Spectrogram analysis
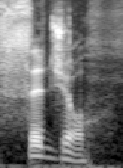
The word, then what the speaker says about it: sigil: He finally got he finally saw it enough times and it's like oh it's sigil because again it's it's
